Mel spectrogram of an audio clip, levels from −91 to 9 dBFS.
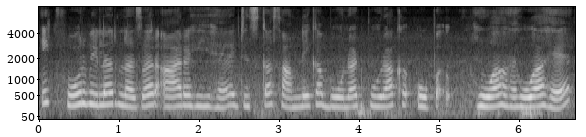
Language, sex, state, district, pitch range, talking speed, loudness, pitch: Hindi, female, Maharashtra, Pune, 235-270 Hz, 150 wpm, -16 LUFS, 245 Hz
